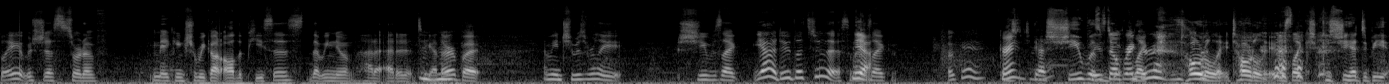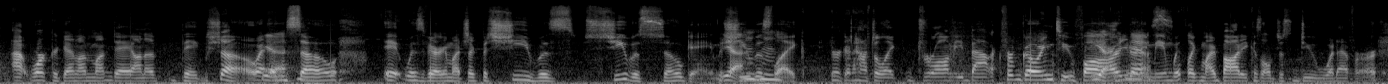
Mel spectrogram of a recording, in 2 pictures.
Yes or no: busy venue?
yes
